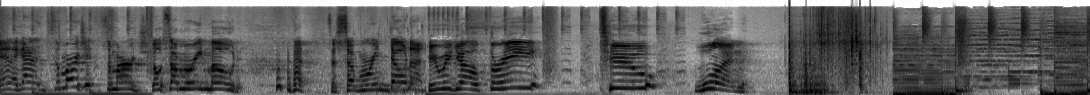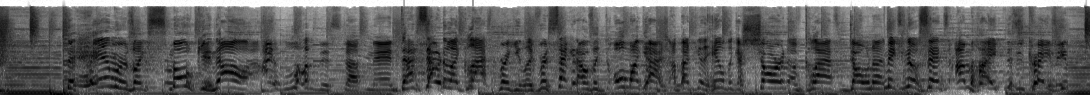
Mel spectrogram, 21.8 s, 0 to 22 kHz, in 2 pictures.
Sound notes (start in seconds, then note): 2.6 chuckles; 7.9 hammer bangs; 9.0 upbeat dramatic music; 21.0 upbeat dramatic music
